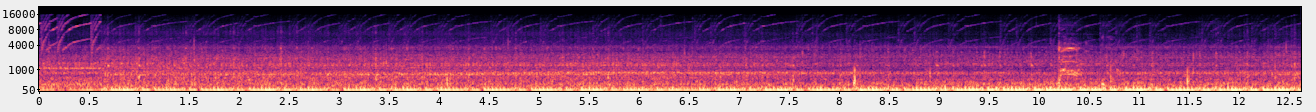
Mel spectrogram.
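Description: A van engine idles nearby.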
